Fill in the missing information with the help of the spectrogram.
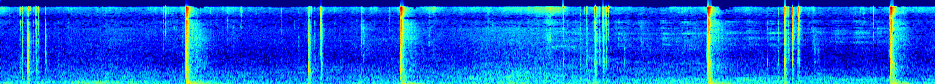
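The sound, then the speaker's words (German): The heavy door of a Mercedes G-Class car slams shut repeatedly, five or six loud solid thuds spaced a few seconds apart, with faint clicks and rattles of handling and a low background hum between them. “Und damit ihr ja, versteht, was ich meine, habe ich euch dann natürlich mal wieder ein Soundbeispiel rausgesucht, wie sich das anhört, wenn man bei so einer G-Klasse ähm, die Tür zuwirft.”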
